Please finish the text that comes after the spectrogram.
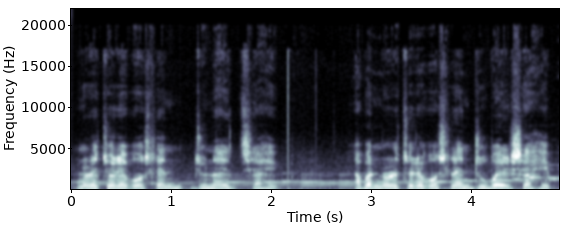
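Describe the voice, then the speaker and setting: A woman's voice: medium pitch, fairly even intonation, normal speed. Female storyteller, scripted dramatic narration, slightly lo-fi sound, music bed underneath. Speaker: audiobook narrator. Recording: slightly band-limited, music bed behind. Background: background music.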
